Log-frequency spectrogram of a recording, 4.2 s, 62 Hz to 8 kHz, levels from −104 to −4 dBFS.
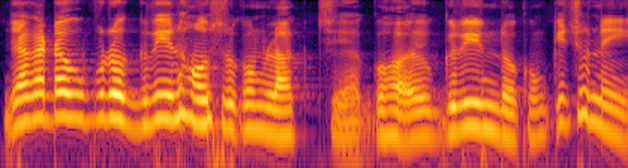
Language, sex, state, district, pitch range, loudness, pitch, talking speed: Bengali, female, Odisha, Nuapada, 165-255 Hz, -18 LUFS, 205 Hz, 145 wpm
